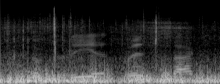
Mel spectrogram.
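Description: Wind buffeting the microphone, with short snatches of a person's voice about a second in and near the end.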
